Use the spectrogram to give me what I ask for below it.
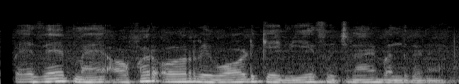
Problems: constant background noise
